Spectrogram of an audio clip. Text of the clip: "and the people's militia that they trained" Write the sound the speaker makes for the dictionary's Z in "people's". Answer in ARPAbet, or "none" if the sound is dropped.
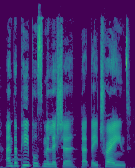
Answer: Z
